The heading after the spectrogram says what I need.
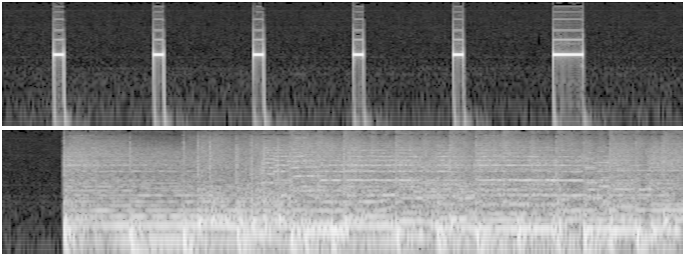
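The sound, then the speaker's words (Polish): Radio time signal on a Polish station marking four o'clock: six short, evenly spaced high pips about one second apart, the last slightly longer, then after a brief silence loud music begins. “Ten pierwszy sygnał oznaczał, że mija czwarta, a ten drugi, że rozpoczynamy codzienne,”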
